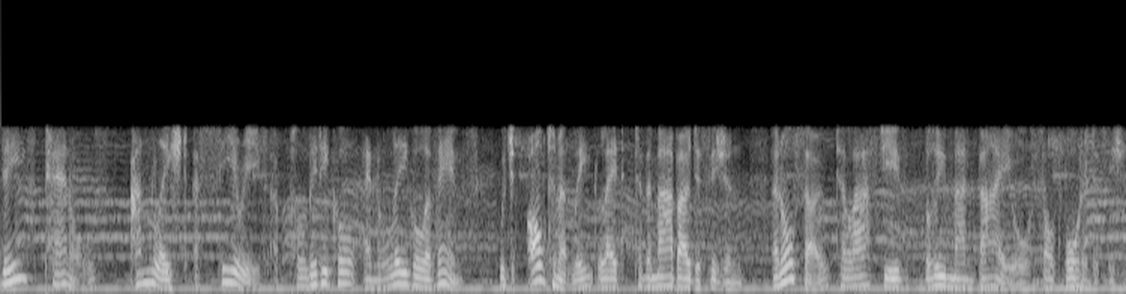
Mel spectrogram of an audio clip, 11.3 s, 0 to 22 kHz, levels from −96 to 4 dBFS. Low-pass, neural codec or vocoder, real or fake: 3.6 kHz; none; real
